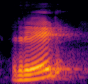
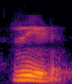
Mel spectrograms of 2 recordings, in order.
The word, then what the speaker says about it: read: For past tense, we will pronounce it as read, and for future and present tense, we will pronounce it as read.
